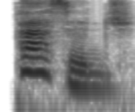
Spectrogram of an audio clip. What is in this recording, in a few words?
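"passage", American English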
